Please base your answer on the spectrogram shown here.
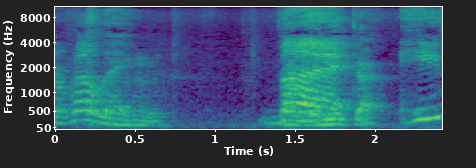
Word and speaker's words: Dominica: And there's Remy from Dominica, yes. Is how he pronounced it. We would say Dominica because Dominican Republic. But Dominica.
